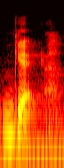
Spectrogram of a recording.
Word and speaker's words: get: كلمة get تنتهي ب T وهيدي ال T فيك تلفظها كهمزة. اوكي so instead of saying get you can say get.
